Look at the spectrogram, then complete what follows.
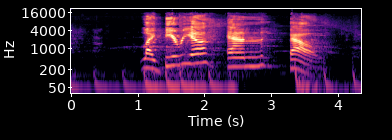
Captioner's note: lively music; crowd cheering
